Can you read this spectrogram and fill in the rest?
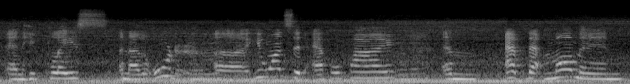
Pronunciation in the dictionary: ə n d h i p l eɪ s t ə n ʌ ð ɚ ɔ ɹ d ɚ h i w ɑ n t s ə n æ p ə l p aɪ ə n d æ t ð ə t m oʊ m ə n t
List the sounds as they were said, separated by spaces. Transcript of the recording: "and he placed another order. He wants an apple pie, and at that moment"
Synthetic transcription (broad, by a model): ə n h i p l eɪ s ə n ʌ ð ɚ ɔ ɹ d ɚ h i w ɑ n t s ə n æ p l p aɪ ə n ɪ t ð ə t m oʊ m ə n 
